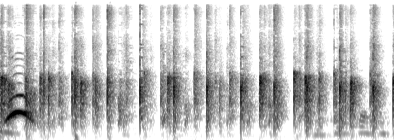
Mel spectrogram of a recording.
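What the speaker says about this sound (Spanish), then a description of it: "Aplauda al Rey." A church congregation claps steadily in irregular bursts, loud and close, with a voice calling out briefly over the start.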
